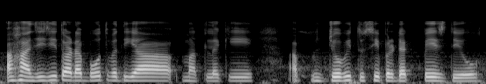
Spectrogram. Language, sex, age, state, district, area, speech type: Punjabi, female, 30-45, Punjab, Tarn Taran, urban, spontaneous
